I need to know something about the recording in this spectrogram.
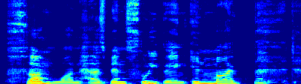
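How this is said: It is said in a great big deep voice.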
